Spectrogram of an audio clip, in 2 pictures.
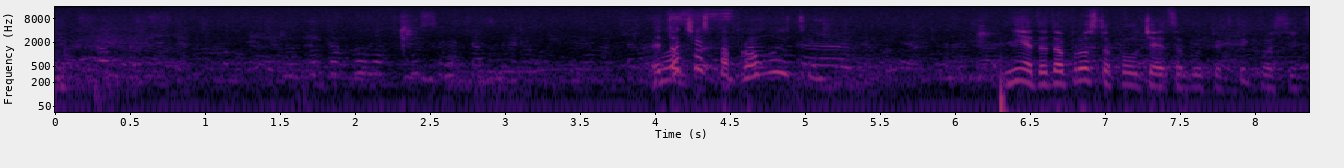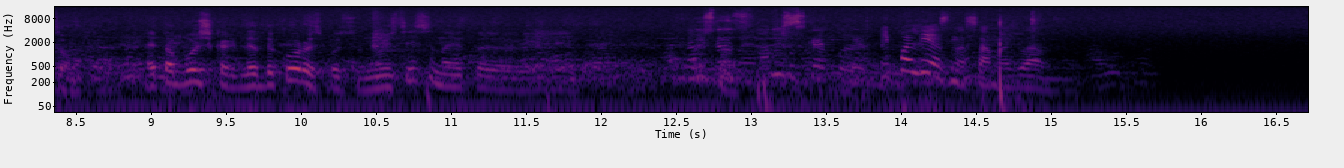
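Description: A crowd of men and women chatter nearby in a busy room.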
